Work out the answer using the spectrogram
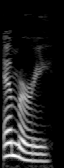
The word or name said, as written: emerie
